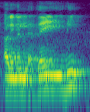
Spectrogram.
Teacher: ذین ذال نرمی سے پڑھیں گے، اور یہ یائے لین ہے، یائے مدہ نہیں ہے، اس لیے ذین نرمی سے پڑھا جائے گا اور ہونٹ پیچھے کی جانب لے جائیں گے.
